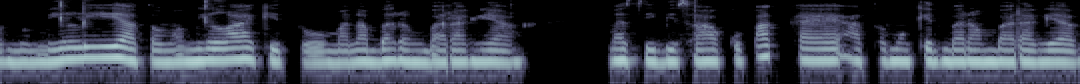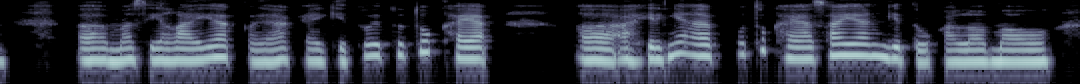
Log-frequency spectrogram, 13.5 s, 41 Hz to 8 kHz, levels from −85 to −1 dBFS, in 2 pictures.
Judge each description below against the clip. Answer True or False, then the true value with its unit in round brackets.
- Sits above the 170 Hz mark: True (185 Hz)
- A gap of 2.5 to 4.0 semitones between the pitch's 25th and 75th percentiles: True (2.9 semitones)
